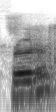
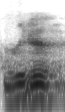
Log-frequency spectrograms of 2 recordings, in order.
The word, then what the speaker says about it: Reuter: Are you Reuter? Reader, yes, sir. How do you say it? Reader. Reader, sorry about that.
